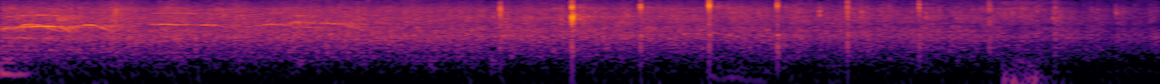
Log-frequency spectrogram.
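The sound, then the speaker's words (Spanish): A concert audience applauds a trumpeter in a steady, dense wash of clapping that slowly thins out, leaving a few louder individual claps popping through toward the end. No one speaks. “O sea que creo que se merece triple ovación.”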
